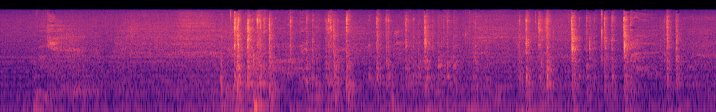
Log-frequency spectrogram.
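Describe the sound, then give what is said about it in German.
A password is typed on a computer keyboard, with many rapid, crisp key clicks coming in uneven bursts over a steady low hiss. “Nun heißt es Daumen drücken. Ich gebe das Kennwort ein.”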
